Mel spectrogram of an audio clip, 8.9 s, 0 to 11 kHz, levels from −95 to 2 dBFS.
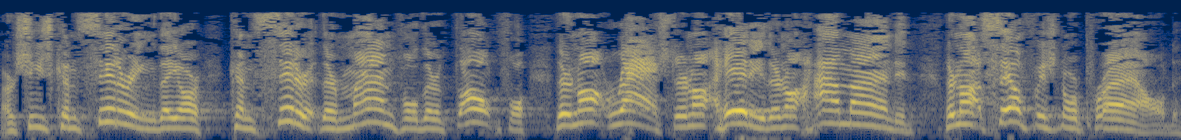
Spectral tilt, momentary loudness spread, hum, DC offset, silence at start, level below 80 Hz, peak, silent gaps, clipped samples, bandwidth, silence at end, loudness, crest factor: -2 dB/octave; 10 LU; none; under 0.1%; 0 s; -66 dBFS; -2 dBFS; none; under 0.1%; 8.8 kHz; 0 s; -17 LUFS; 16 dB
